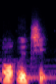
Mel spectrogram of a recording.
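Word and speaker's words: お家: Japanese so demo but Uchi you might think it's spelled and it is it can be spelled like that but with the with the O in front of it it's usually red as ouchi my house but I gotta stay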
